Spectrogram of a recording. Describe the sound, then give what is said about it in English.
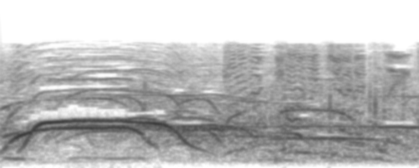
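A crowd cheers loudly, led by a long, high, rising and falling whoop, then settles into a steady roar of overlapping voices and shouts. “And what we have to understand is that why we are cheering and chanting today, that when we go home, that there is still so much more work to be done.”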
